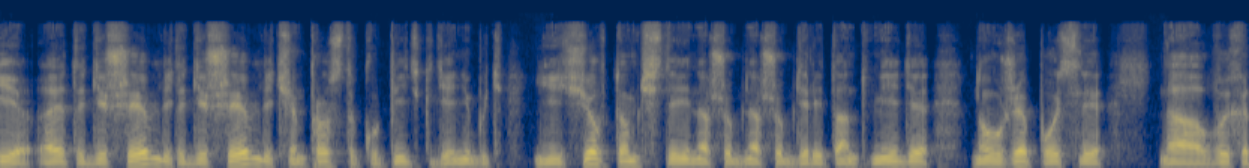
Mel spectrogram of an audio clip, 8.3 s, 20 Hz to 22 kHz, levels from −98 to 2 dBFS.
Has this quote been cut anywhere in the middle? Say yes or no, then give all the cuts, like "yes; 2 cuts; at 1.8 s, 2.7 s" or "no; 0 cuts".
yes; 2 cuts; at 1.2 s, 5.0 s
